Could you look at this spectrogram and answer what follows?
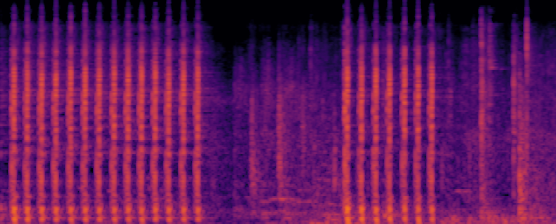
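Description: Airsoft rifle fired full-auto in two bursts of rapid, evenly spaced shots at about ten a second: a long burst of about two seconds, a pause, then a shorter burst of about a second, followed by a few single shots.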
